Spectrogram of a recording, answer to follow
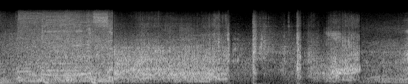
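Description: Skateboard wheels rolling on pavement, with a few sharp clacks of the board, over music.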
